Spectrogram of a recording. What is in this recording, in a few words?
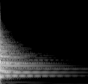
TABLA HIGH; AKAI S6000 CD-ROM - Volume 5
